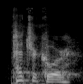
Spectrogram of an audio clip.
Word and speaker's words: petrichor: How do you even pronounce that? Oh. Petrichor.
